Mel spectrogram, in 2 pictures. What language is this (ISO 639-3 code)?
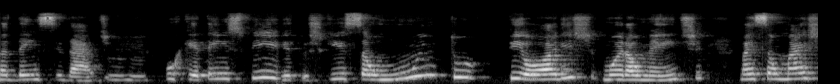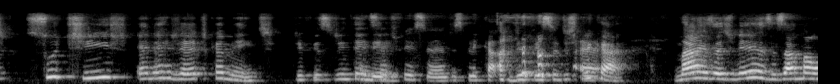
por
